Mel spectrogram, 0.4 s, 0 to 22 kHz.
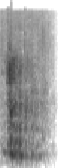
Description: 1.21.5 / assets / minecraft / sounds / entity / horse / eat3.ogg
eat3.ogg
